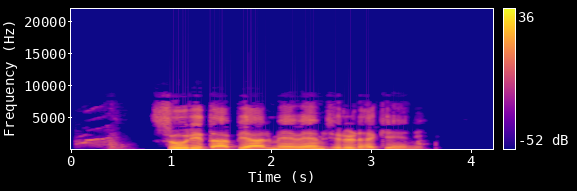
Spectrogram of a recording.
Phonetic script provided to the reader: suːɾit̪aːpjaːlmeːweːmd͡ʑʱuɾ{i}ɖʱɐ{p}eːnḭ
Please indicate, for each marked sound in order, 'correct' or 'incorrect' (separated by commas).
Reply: correct, incorrect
